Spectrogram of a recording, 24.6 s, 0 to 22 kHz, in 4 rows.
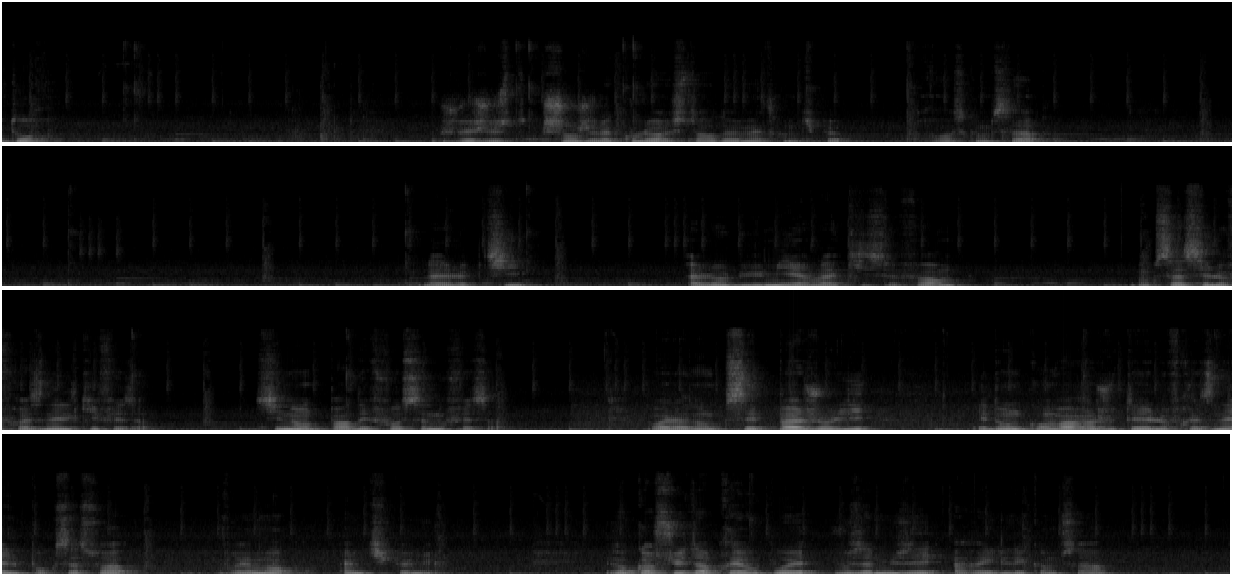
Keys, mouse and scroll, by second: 0.5 click, 1.3 scroll up 1, 1.6 middle click, 1.7 scroll down 2, 1.8-2.5 scroll up 1, 2.5 click, 4.9 middle click, 5.2-5.5 scroll down 1, 5.7 scroll up 2, 6.4-11.7 drag, 13.5 click, 17.7 click, 19.7-21.1 middle drag, 21.1-22.1 scroll up 1, 22.1-24.5 drag.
